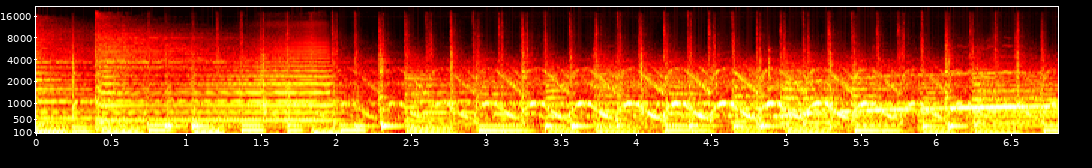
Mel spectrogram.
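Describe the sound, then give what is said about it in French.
Police sirens wail in repeated rising and falling sweeps over a lively salsa band in New York, blending with trombones, trumpets and steady conga and bongo percussion; the sirens sound loud, with no voices. “À New York, le berceau de la salsa, les sirènes de la police se mêlent aux sonorités des trombones et des trompettes, ainsi qu'aux timbres percussifs de conga et de bongo, des instruments signature de la salsa.”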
